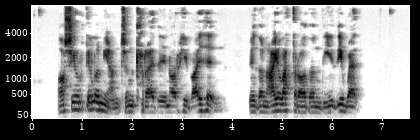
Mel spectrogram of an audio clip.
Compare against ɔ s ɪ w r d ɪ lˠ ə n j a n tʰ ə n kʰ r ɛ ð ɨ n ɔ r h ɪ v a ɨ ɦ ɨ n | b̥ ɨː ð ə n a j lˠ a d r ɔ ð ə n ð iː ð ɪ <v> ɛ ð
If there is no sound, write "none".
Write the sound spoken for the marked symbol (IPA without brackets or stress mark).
w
